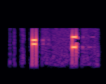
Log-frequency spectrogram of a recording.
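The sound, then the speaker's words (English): Two short, clear telephone keypad tones, spaced about half a second apart, each a pair of steady pitches, with faint low background noise in between and no talking. “All right, I hear little beeps like someone's on.”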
